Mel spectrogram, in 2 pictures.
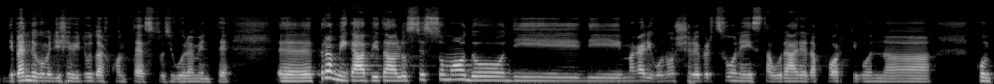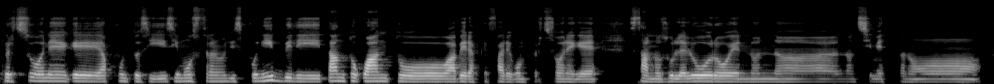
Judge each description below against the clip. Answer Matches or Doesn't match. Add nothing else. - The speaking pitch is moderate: Matches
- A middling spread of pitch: Matches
